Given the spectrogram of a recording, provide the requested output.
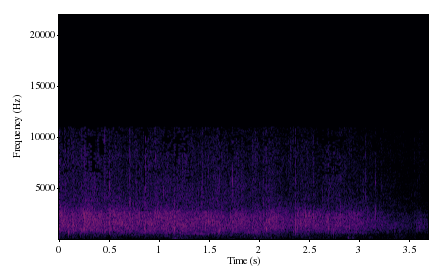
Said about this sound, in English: Come on, clap on again. We need to celebrate the fact that God is near us.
